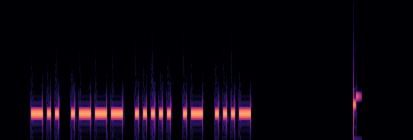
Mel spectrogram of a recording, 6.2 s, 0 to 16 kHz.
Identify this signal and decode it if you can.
Morse code, heard as a keyed tone, about 20 wpm, 700 Hz. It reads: DJ5AV
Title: 2023 SOTA Chaser Call Signs - 20wpm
